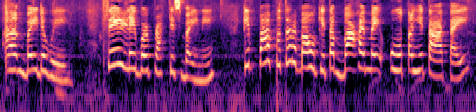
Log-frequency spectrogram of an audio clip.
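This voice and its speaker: A woman's voice: very high voice, expressive, unhurried, fairly bright tone, heavily acted. A woman playing a sassy know-it-all daughter in a slapstick radio comedy, mock-formal and preachy, with a Waray accent. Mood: indignant. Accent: Waray, Eastern Visayas Philippines. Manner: mock-formal, mixing in English.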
